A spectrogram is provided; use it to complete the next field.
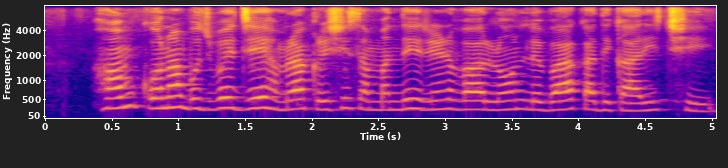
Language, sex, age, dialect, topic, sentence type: Maithili, female, 51-55, Southern/Standard, banking, question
